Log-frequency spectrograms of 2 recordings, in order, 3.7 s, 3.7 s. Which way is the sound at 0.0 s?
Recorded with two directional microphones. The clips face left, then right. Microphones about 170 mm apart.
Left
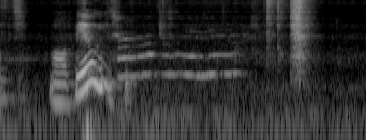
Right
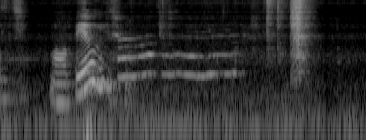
30° left (ahead or behind).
